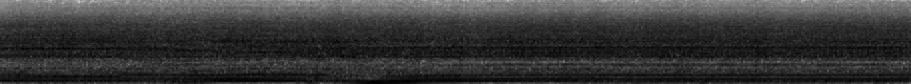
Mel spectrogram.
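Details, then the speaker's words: Ford Focus ST with a newly built engine (Speed Performance pop-n-drop kit), on startup during its first runs. Steady running with a brief mid-clip sag in pitch, stumbling then recovering; bogging, cause unclear. "started bogging on me what started bogging"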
